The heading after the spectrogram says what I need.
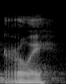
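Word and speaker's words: רועה: La palabra pastor en hebreo es roé, o roé, que no pronuncian la R.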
